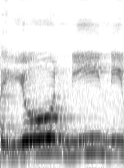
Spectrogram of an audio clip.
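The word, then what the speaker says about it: যোনীনি: এতত যোনিনি ভূতানি, দেখুন যোনিনির একটা দীর্ঘই একটা হ্রস্বই, একটা দীর্ঘ উচ্চারণ যোনিনি, একটা দীর্ঘই দীর্ঘ উচ্চারণ হবে একটা হ্রস্ব উচ্চারণ হবে।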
